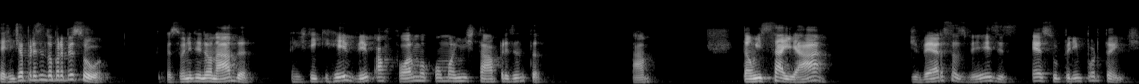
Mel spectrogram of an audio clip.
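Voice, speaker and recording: The speaker uses lively intonation broken up by long, frequent pauses. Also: man, fairly high pitch for a man, moderate pace. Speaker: lecturer. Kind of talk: lecture.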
